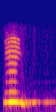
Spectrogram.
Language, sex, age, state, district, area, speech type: Sindhi, female, 18-30, Maharashtra, Thane, urban, conversation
